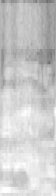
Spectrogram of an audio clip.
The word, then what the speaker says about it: Lillian: She's Well, not Lillian will be Lily-Ann.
